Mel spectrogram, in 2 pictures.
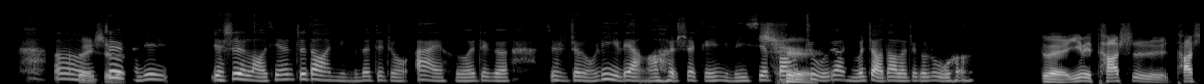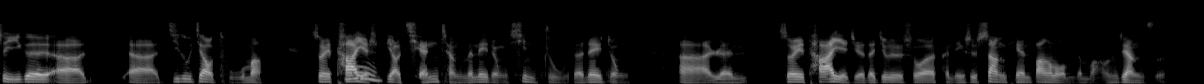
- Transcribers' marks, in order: chuckle; laughing while speaking: "是"; chuckle
- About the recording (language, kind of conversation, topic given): Chinese, podcast, 你最难忘的一次迷路经历是什么？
